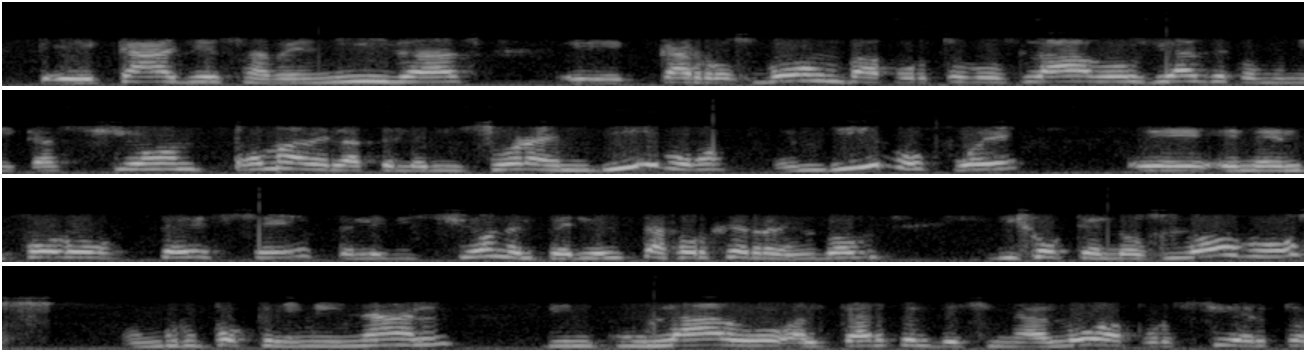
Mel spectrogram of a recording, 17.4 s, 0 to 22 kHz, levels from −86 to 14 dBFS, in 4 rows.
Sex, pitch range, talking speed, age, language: female, 220-300 Hz, 155 wpm, 40-59, Spanish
